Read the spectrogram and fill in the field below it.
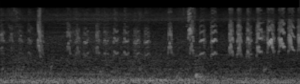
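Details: Female crested jay calling the male, in the chattering style known locally as ngriwik: a rapid, dry series of short clicking chirps. The notes come in irregular bursts and grow louder and tighter toward the end, over a low background hum.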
